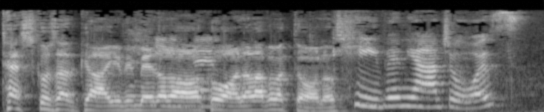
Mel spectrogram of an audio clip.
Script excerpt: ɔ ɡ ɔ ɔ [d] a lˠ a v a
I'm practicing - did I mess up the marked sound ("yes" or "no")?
yes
